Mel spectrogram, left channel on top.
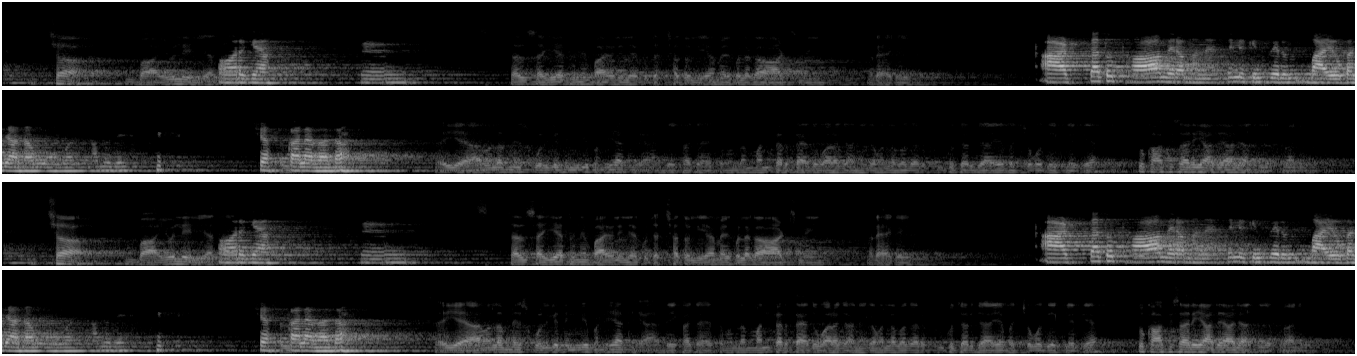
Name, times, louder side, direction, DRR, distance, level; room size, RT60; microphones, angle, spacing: voice 1, 0.2-0.9 1.2-2.4 3.8-3.9 4.8-8.2 8.6-9.1 16.3-16.5 17.9-24.5 24.9-26.6, right 2 dB, 40° right, 8 dB, 1.2 m, -40 dB
voice 2, 2.2-2.7 3.6-4.1 10.4-15.3 16.1-17.1, left 1 dB, 10° left, 7 dB, 0.7 m, -28 dB
21.5 x 17.0 x 9.5 m, 2.9 s
head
